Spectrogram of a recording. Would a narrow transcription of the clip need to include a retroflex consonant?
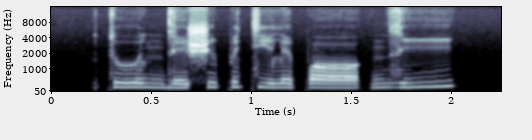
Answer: no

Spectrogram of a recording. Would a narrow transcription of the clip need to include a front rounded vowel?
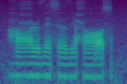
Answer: no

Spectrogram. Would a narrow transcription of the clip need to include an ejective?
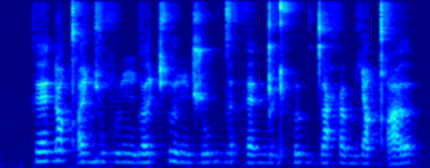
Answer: yes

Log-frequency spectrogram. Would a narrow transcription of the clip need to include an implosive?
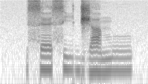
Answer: no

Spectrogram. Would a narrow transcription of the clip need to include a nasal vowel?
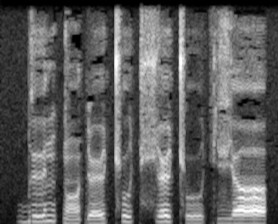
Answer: yes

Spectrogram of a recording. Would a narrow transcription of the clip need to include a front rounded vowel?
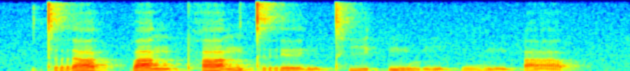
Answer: no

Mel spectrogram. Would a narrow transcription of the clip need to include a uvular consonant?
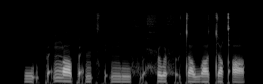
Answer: yes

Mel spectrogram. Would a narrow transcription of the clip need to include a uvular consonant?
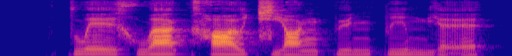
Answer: no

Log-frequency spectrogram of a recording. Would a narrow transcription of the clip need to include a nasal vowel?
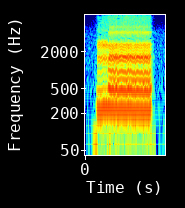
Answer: no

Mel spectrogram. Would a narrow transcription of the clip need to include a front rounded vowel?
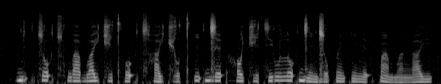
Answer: no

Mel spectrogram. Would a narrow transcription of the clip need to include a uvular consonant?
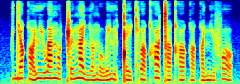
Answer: yes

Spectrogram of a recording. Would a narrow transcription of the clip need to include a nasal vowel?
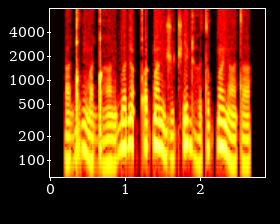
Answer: yes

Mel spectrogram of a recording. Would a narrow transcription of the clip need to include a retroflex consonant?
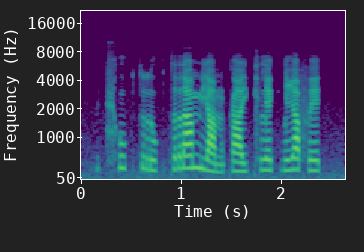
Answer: no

